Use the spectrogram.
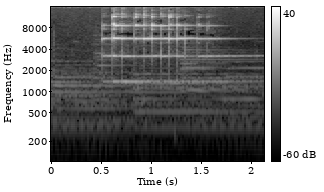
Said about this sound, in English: The bells. My husband used to love the bells. You can hear them so well from here.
